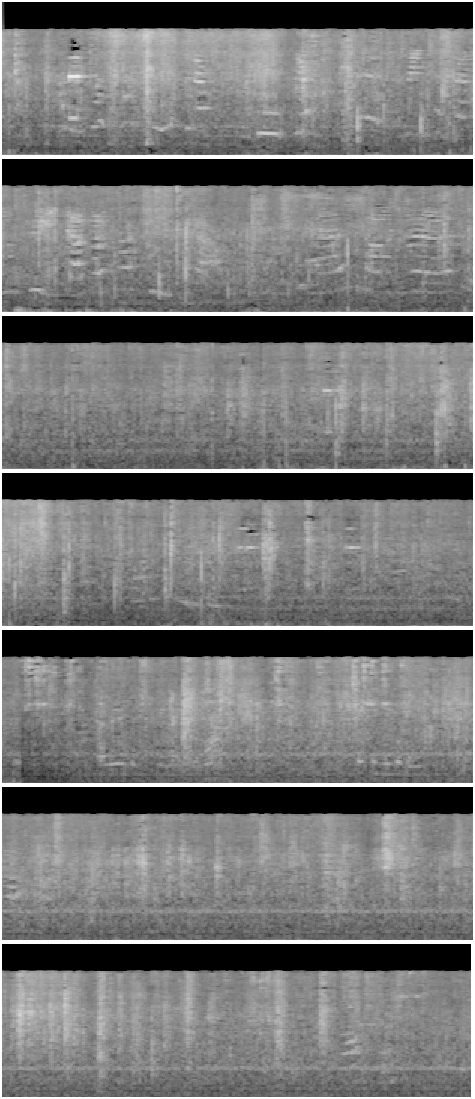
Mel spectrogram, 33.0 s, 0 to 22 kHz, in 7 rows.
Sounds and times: people 0.5 - 9.6

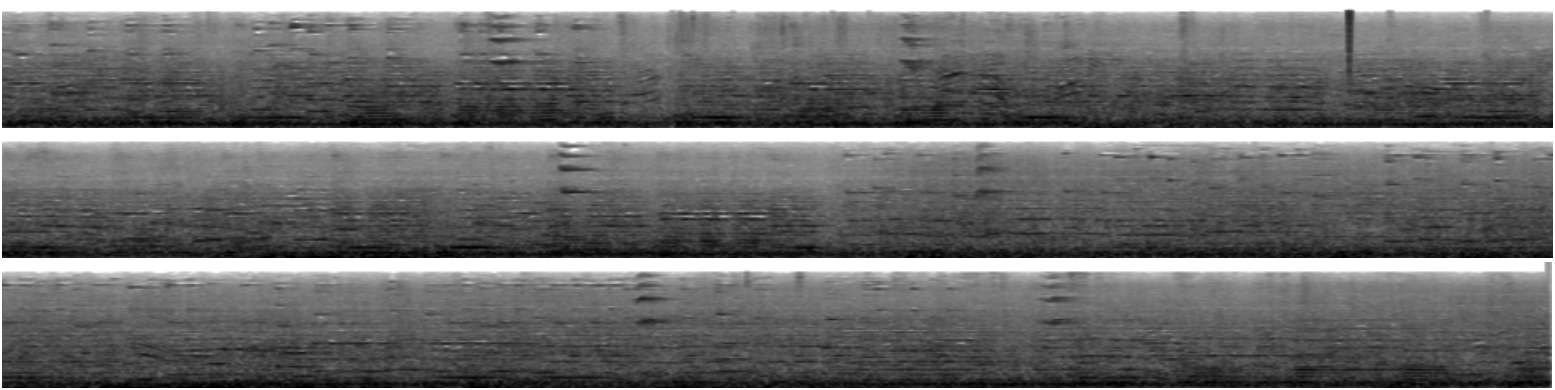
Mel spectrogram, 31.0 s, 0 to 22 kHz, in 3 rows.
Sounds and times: carousel 0.0 - 31.0

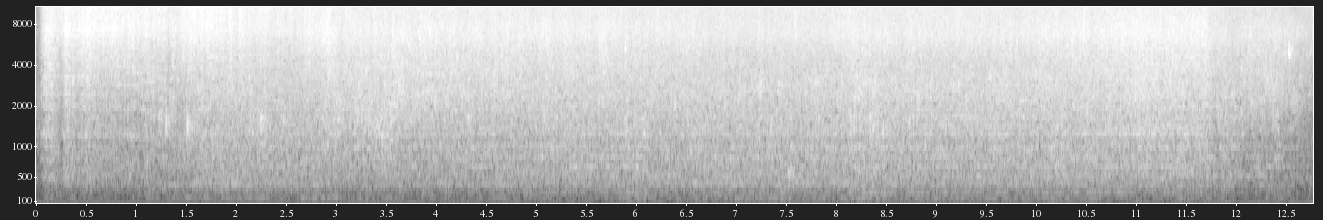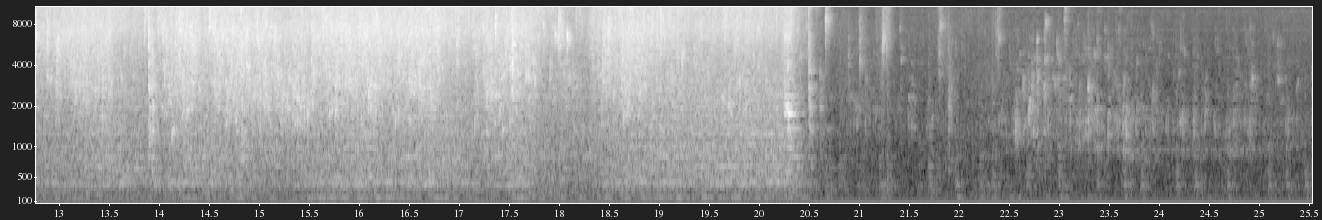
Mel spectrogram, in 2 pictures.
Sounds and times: Shower 0.0 - 25.5

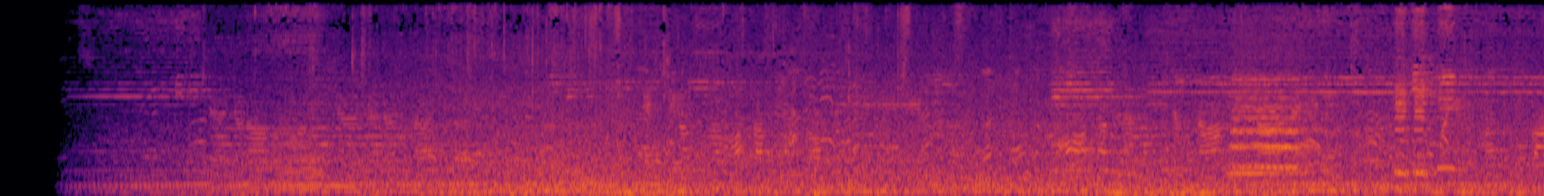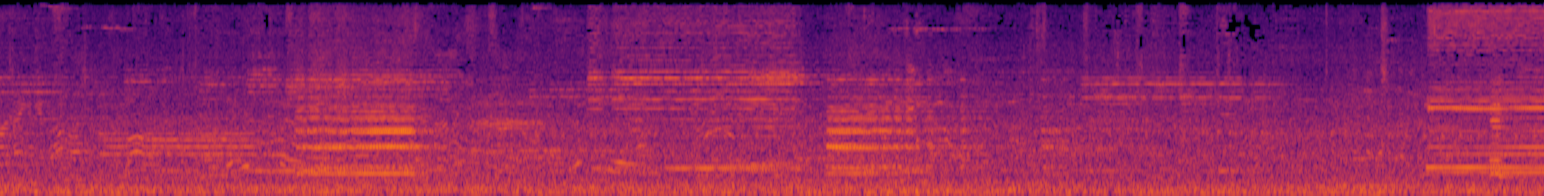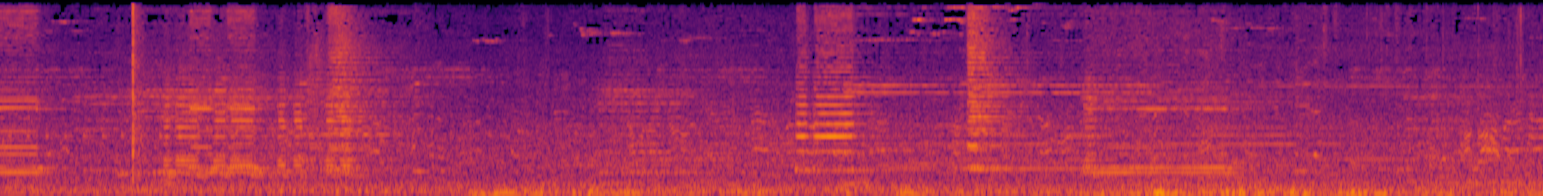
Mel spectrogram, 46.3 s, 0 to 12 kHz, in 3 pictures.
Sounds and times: Pedestrians 0.6 - 46.3
Traffic at a crossroad 0.6 - 46.3
Wind 0.6 - 46.3

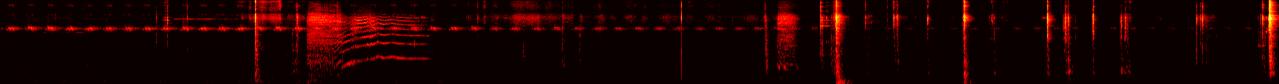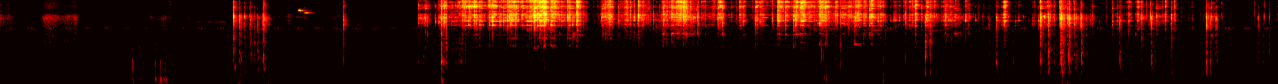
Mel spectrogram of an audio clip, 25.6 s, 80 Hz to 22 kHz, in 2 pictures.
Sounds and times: creaky door 3.0 - 4.4
keys 17.0 - 25.5

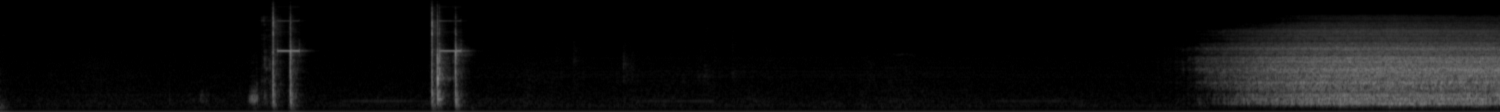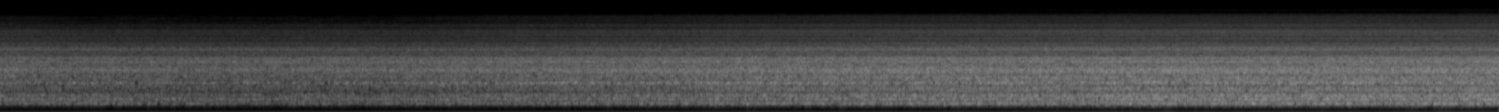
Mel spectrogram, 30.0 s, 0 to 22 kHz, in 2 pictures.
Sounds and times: switch 2.5 - 3.0
switch 4.3 - 4.7
Boiling water in a modern electric kettle 12.1 - 29.9

